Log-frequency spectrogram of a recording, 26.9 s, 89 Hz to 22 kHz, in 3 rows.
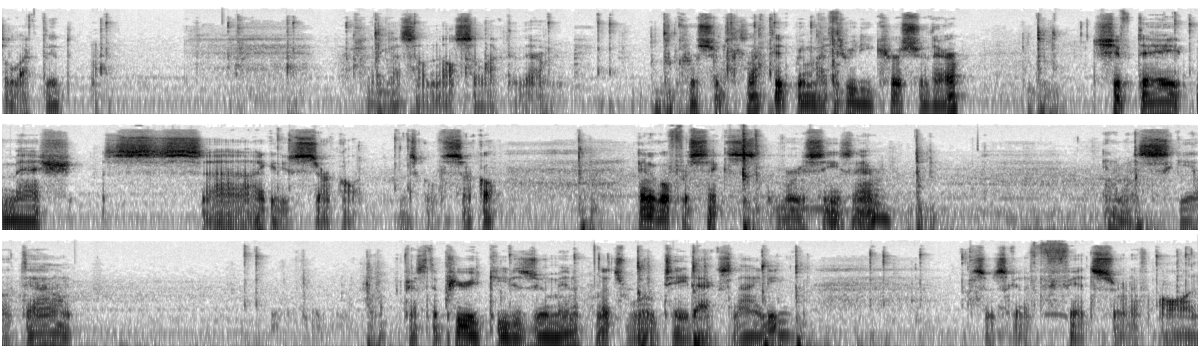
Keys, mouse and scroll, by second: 0.0 scroll down 2, 0.8 middle click, 2.3 middle click, 2.9 alt+a, 3.1 middle click, 4.6 alt+shift+click, 4.6 shift+s, 5.0 alt+a, 5.2 scroll down 3, 5.5 shift+middle click, 5.8 middle click, 6.3 Tab, 7.8 shift+a, 11.9 click, 15.4 scroll down 3, 15.9 Tab, 17.6 s, 20.7 KP_Decimal, 21.4 scroll down 4, 21.8 middle click, 22.8 r, 24.9 middle click, 25.7 click, 26.8 middle click.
